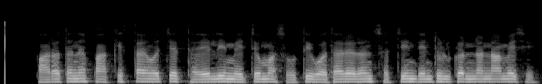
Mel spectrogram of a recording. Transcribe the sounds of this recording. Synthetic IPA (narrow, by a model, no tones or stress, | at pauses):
b̥ʱaɾət̪ənepakɪst̪anʋətːʃːet̪ʰəelimed͡ʒomãsəwt̪ʰiʋəd̪ʱaɾeɾənsət͡ʃint̪eɳʈulkəɾnanamet͡ʃʰe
